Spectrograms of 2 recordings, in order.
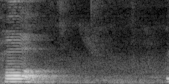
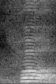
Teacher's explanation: ये नीचे वाले होंठ जो है वो दांतों से लगेंगे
